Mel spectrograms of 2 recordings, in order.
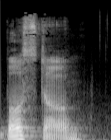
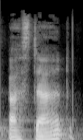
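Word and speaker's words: Båstad: in Bostor, which you might know as Bastad, but that's how you say it, I learned whilst I was there.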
